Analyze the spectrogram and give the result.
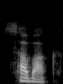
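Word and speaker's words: сабак: হচ্ছে class class বা পাঠ যেটা আমরা বলি সাবাক সাবাক নেওয়া বলি আমরা সাবাক নেওয়া মানে হল ক্লাস বা পাঠ নেওয়া সাবাক লিখে নিচ্ছি দেখুন এস এ বি এ কে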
